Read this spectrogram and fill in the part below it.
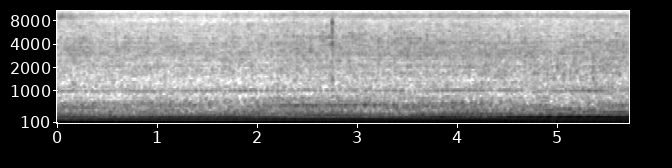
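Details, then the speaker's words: Ford F-150 3.5 EcoBoost cold start: deep drone with loose uneven rattle about four beats a second; owner suspects timing chain, trying a cheaper fix first; cold start engine rattle. "all right guys so as you can see the truck is sounding awful upon cold start and that was actually a weak one guys typically that thing is slapping so hard"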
